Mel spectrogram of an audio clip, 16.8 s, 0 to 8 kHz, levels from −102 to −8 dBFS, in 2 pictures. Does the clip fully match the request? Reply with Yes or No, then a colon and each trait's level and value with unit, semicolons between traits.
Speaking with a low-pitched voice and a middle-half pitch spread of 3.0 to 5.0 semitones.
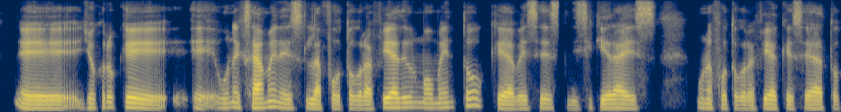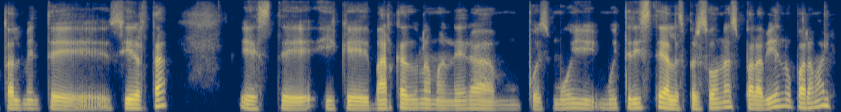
No: low, 115 Hz; narrow, 2.6 semitones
